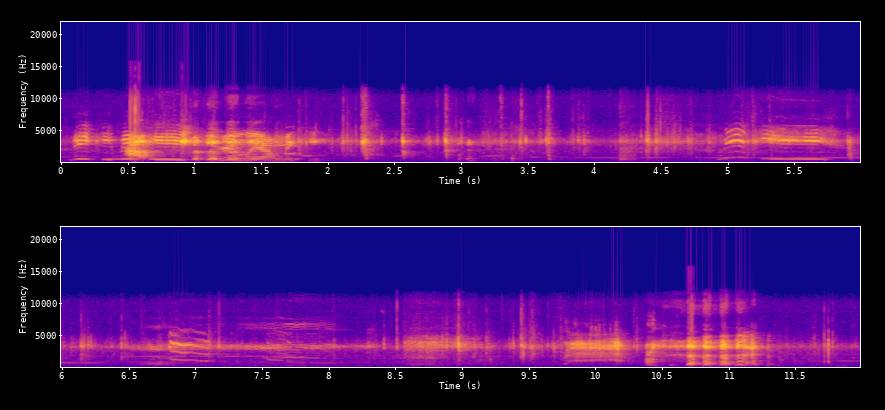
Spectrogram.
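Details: Five Pomeranian puppies playing together on a floor indoors, giving high squeaky yips and short whines, with one drawn-out falling whine midway, amid scuffling, clicking paws and bursts of excited squealing near the end.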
